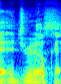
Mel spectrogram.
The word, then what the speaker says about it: Idris: Yeah, Idris.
